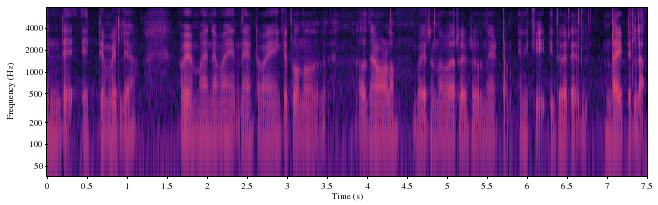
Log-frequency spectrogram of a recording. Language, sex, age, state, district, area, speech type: Malayalam, male, 18-30, Kerala, Palakkad, rural, spontaneous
